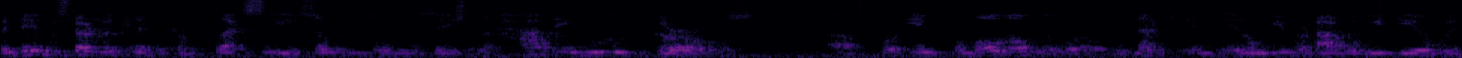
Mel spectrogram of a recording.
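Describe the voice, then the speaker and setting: There is noticeable background noise and audible room echo. A man with a fairly high pitch speaks at a moderate pace with ordinary pitch variation. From Mexico. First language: Spanish. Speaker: police officer. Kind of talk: panel discussion. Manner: halting, with many restarts.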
